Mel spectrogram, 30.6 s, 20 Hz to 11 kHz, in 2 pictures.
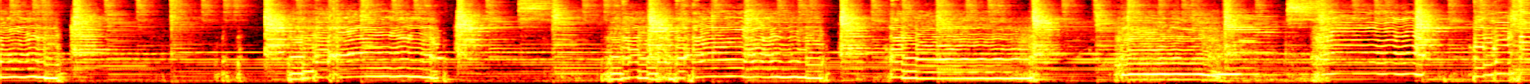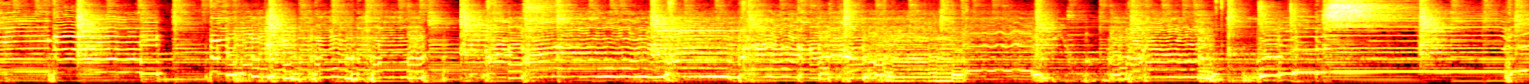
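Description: Vintage Lemon Drop electric guitar through a Marshall Valvestate 10-watt amp, playing a lead melody in A with frequent string bends and sustained notes: the A blues scale with the major 2nd (B) added.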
